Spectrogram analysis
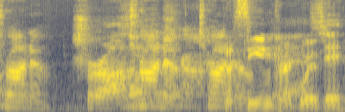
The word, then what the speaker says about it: Toronto: Are you from Toronto or From Vancouver?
